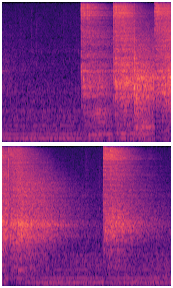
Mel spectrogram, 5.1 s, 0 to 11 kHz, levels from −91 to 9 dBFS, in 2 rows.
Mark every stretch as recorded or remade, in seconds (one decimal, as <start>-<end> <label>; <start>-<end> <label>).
0.0-4.4 recorded; 4.4-5.1 remade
